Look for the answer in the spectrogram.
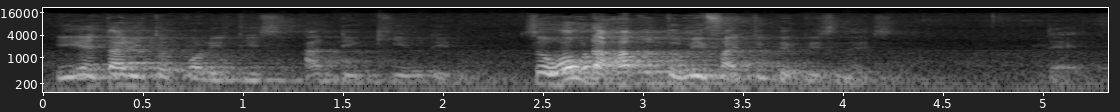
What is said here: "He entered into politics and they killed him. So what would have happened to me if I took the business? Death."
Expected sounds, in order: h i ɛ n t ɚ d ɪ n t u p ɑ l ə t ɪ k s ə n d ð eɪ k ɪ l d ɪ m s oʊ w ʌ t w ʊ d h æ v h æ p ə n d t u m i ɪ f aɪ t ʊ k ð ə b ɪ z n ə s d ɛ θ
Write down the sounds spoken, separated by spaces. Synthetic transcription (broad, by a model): h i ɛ n t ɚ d ɪ n t u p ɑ l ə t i s ə n d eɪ k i l d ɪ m s oʊ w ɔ t w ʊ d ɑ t h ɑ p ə n t u m i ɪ f aɪ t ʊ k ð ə b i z n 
